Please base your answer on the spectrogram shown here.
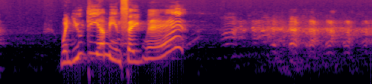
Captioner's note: imitates crying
